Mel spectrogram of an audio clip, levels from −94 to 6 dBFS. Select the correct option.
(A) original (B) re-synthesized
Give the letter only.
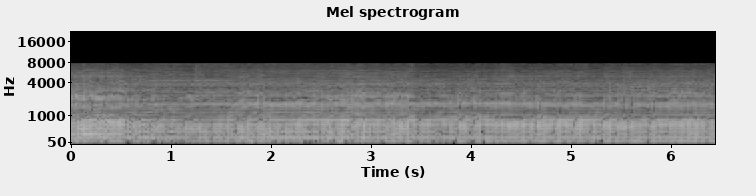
B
